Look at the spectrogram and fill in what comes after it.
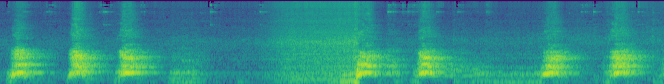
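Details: Great Dane in a home chasing and barking at a disliked Roomba robot vacuum; bursts of sharp barks in quick pairs and triplets, broken by a short whooshing noise in the middle.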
